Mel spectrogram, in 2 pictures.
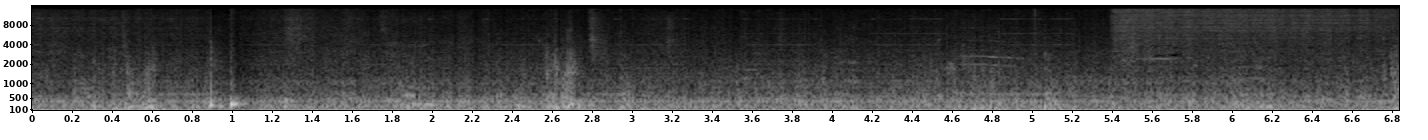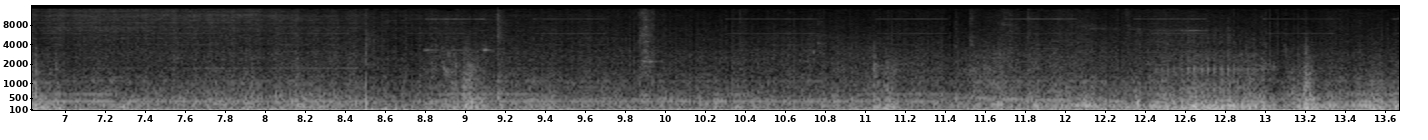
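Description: Car engine idling with a steady low rumble and a constant hum, heard from inside the stopped car, with a few light knocks.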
